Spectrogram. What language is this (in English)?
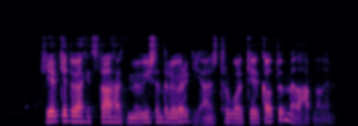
Icelandic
